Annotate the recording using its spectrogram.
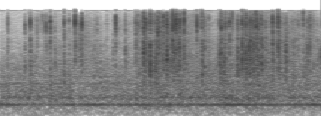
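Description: Clear plastic cello bag crinkling and crackling as hands open it and pull out die-cut paper ephemera pieces, a dense, irregular rustle throughout.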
